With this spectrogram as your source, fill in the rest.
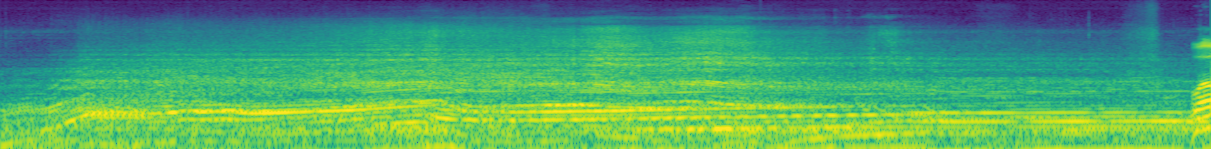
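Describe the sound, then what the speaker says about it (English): A Ford Falcon race car makes a full-throttle drag pass, its engine droning steadily with rising, sweeping tones as it pulls away at a moderate distance. "Falcons gone through for a full noise pass there"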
